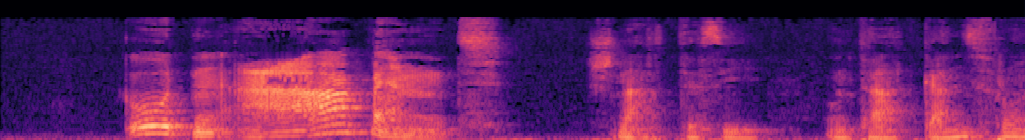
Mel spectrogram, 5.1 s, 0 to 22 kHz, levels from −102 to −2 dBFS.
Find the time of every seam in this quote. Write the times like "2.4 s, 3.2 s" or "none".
4.0 s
